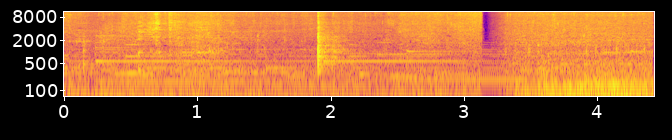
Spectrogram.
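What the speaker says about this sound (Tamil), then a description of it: "இதையும் சேர்த்து நல்லா வதக்கிக்கலாம்." Chili powder and salt sautéing in a pan for Dindigul biryani, a steady close sizzle with stirring, a sharp utensil knock near the middle and a brief drop before the frying swells again.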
